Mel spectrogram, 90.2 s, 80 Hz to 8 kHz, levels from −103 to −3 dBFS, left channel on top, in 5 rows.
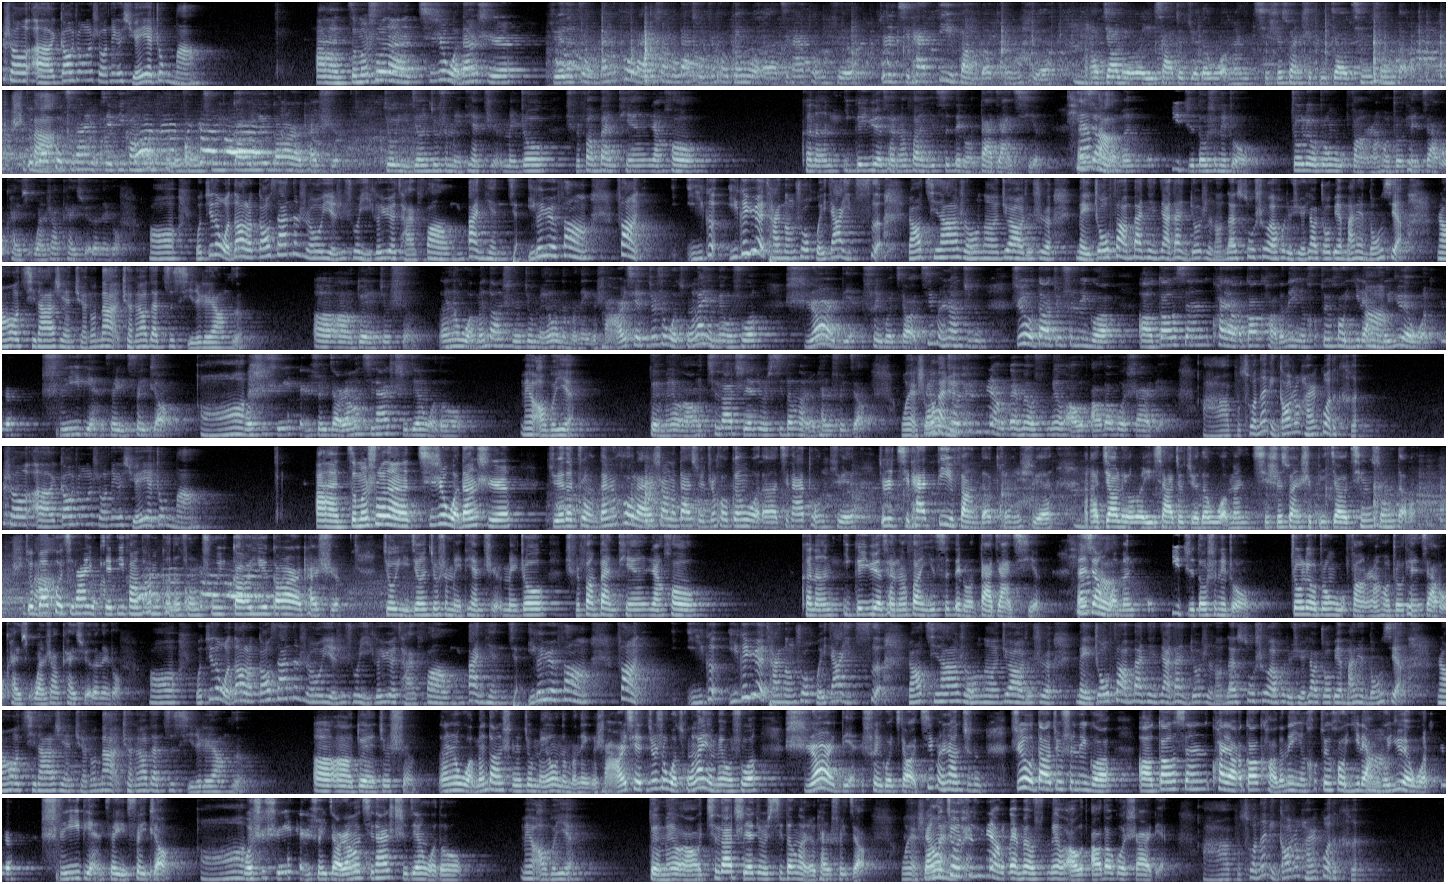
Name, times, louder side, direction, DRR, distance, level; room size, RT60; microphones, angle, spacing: voice 1, 0.0-2.5 13.4-13.6 18.2-18.7 31.4-32.0 37.9-44.1 44.7-57.2 59.7-59.8 61.6-61.8 71.2-71.5 74.7-75.5 78.7-79.3 83.4-84.2 87.2-89.1, left 3 dB, 15° left, 11 dB, 0.3 m, -35 dB
voice 2, 3.9-6.4 6.8-10.7 11.0-17.7 18.3-22.3 22.8-24.8 25.1-26.7 28.0-31.0 31.5-33.6 34.2-37.6 48.1-48.2 58.0-59.3 59.6-63.6 63.9-68.0 68.4-72.4 72.7-74.3 75.2-77.9 80.3-83.0 83.7-86.7, right 6 dB, 55° right, 14 dB, 0.4 m, -30 dB
sound 1, 6.8-23.3, left 5 dB, 70° left, 1.0 m, -36 dB
6.7 x 5.1 x 6.0 m, 1.0 s
head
